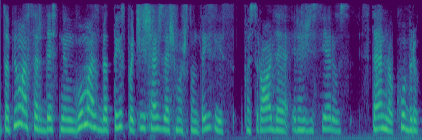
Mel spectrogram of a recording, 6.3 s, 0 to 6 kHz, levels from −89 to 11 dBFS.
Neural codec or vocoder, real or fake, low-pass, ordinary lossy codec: none; real; 5.4 kHz; AAC, 24 kbps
